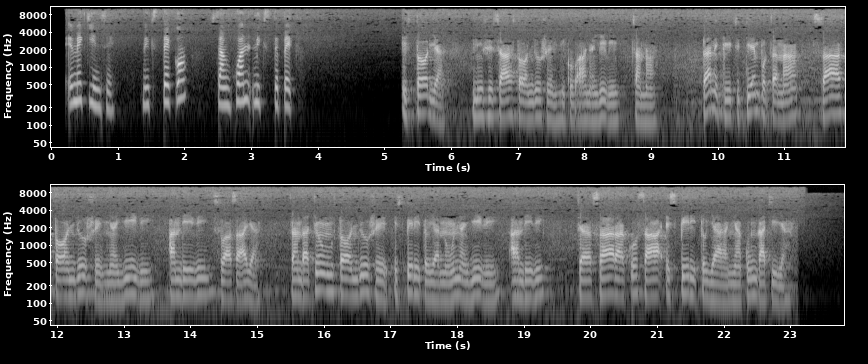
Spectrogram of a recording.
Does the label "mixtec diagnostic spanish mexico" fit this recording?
Yes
